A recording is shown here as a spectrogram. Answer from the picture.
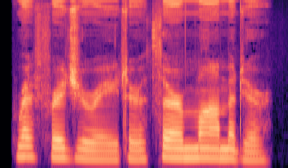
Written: refrigerator thermometer

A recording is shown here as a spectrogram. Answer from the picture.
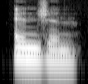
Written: engine

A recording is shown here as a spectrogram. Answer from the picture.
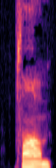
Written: plum

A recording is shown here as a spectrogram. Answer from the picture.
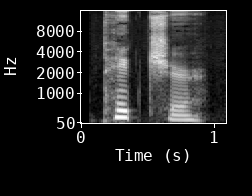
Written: picture

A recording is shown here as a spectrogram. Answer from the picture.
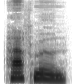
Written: half moon

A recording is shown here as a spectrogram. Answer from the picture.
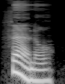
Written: fennel

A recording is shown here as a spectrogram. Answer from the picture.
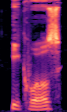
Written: equals

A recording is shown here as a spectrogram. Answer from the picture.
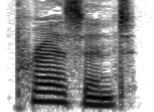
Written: present

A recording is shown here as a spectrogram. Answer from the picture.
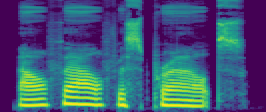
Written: alfalfa sprouts

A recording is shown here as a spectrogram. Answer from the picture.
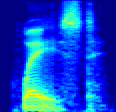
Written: waist

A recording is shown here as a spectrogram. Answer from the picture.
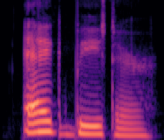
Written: eggbeater

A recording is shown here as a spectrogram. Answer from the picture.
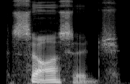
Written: sausage

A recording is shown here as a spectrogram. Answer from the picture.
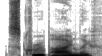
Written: screw pine leaf

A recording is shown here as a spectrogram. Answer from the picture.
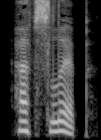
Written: half slip

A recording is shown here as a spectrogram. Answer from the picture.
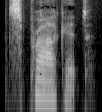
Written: sprocket

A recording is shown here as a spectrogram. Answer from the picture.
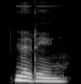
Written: knitting

